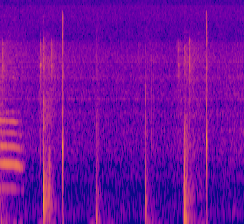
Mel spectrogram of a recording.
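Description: A Minecraft cat meows in a few short, separate calls spaced over a quiet background, with soft clicks and taps between them.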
